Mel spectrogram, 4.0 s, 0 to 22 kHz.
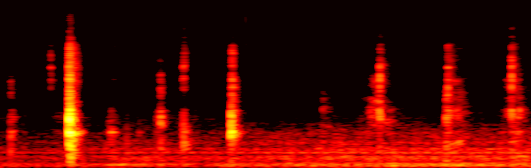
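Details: Sebo Felix ET1 power head, brush roll not spinning: handful of sharp, crisp clicks at uneven intervals from the micro switch that cuts the brush roll motor when upright; switch working normally.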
